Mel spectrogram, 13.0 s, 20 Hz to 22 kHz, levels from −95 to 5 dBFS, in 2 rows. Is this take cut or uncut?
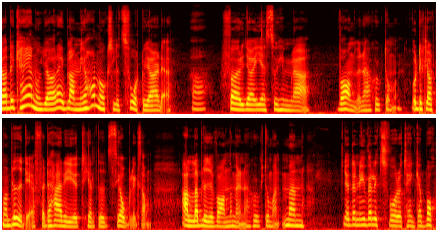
uncut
